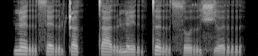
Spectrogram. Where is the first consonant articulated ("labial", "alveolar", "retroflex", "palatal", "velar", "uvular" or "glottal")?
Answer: retroflex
